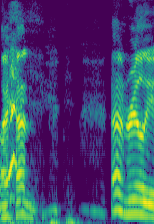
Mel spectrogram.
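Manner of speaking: high, loud laughter while speaking.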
